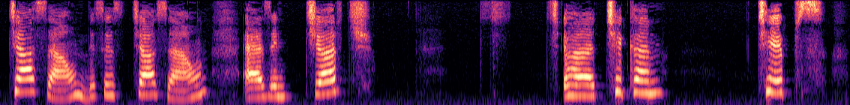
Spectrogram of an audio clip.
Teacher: This is a cha sound, and it is an affricate voiceless, whereas we have ja sound, which is a voiced affricate.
